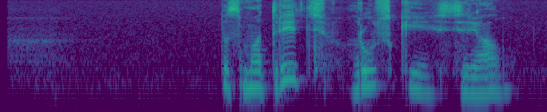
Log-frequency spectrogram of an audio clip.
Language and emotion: Russian, neutral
